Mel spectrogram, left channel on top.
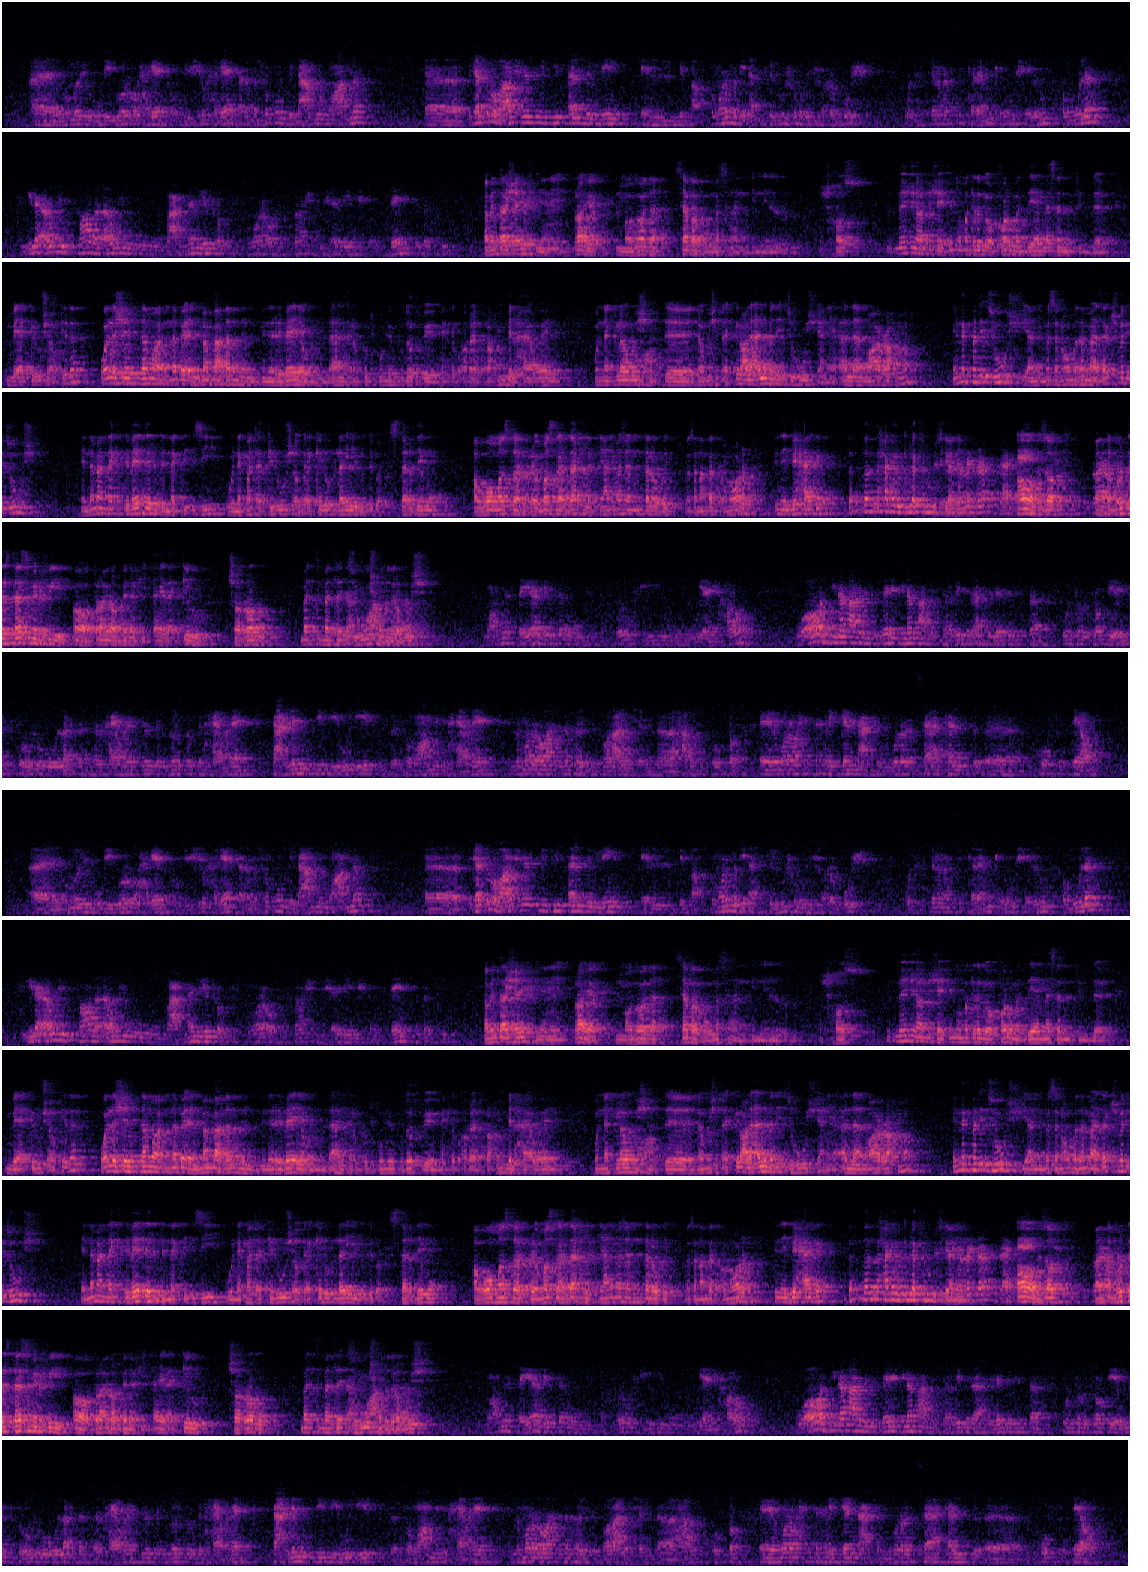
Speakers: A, on the left; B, on the right.
A: آه، اللي هم بيبقوا بيجروا حاجات أو بيشيلوا حاجات أنا بشوفهم بيتعاملوا معاملة آه، بجد ما بعرفش الناس دي بتجيب قلب منين اللي بيبقى حمار ما بيأكلهوش وما بيشربهوش والحصنة نفس الكلام وتلاقيهم مش شايلينهم حمولة تقيلة قوي وصعبة قوي و- وعمال يضرب في الحمار او الحصان عشان مش قادر يمشي طب ازاي بتضرب فيه
B: طب انت
A: يعني
B: شايف
A: آه، انت
B: يعني
A: ح-
B: رأيك الموضوع ده سببه مثلا ان الاشخاص ماشي عم شايفين ان هم كده بيوفروا ماديا مثلا في ال- إن ما بياكلوش او كده ولا شايف ده م- نبع المنبع ده من ال... من الرباية وان الاهل كان المفروض يكون ليهم في دور في انك تبقى رايح رحيم بالحيوان وانك لو مش
A: طبعا
B: هت لو مش هتاكله على الاقل ما تاذيهوش يعني اقل انواع الرحمة انك ما تاذوش يعني مثلا هو ما دام ما اذاكش ما تاذوش انما انك تبادر بانك تاذيه وانك ما تاكلوش او تاكله قليل وتبقى
A: مم.
B: بتستخدمه او هو مصدر مصدر دخلك يعني مثلا انت لو بت مثلا عندك حمار
A: اه يعني
B: تنقل بيه حاجه ده ده الحاجه اللي بتجيب لك فلوس
A: ده بيدخلك
B: يعني
A: دخل ده اكل
B: اه
A: عيشك
B: بالظبط
A: يعني انت المفروض تراعي
B: فانت
A: ربنا
B: المفروض
A: في
B: تستثمر
A: اكل عيشك
B: فيه اه تراعي ربنا فيه تأ- تاكله تشربه ما ت- ما تاذيهوش
A: لا معاملة
B: ما تضربوش
A: معاملة سيئة جدا وبيستخسروا فيه ويعني حرام واه دي نابعة انا بالنسبة لي دي نابعة من تربية الاهل لازم انت وانت بتربي ابنك تقول له لا ده انت الحيوانات دي لازم نرفق بالحيوانات تعلمه الدين بيقول ايه في, في, في معاملة الحيوانات ان مرة واحدة دخلت النار علشان آه، حبست قطة آه، مرة واحد دخل الجنة عشان مجرد سقى كلب آه، في الخف بتاعه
